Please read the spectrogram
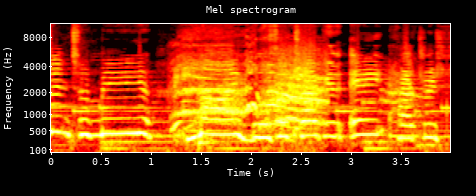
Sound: birds squawking angrily

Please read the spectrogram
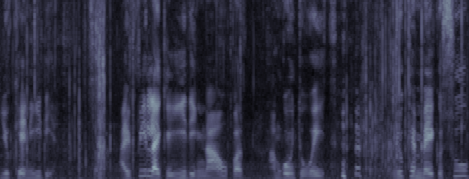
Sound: laughs

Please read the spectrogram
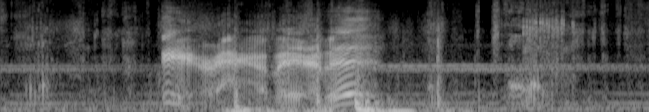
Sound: sniffling; exclaims

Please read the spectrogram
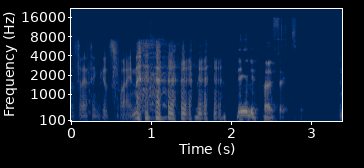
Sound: laughs

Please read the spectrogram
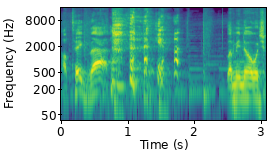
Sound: laughing

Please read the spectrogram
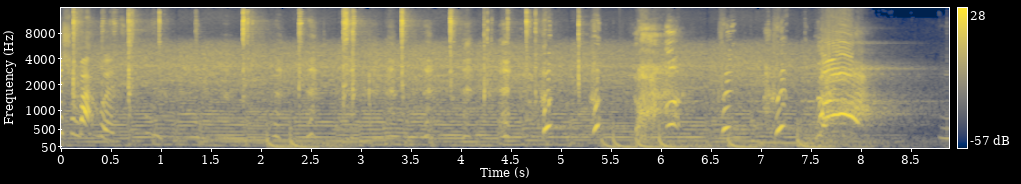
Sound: fencing noises

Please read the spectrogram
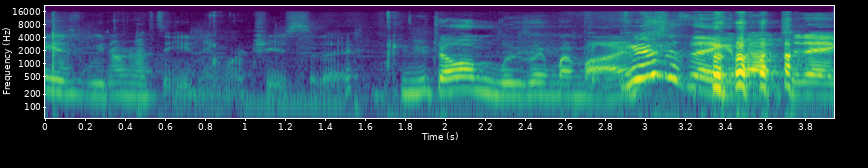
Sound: laughs

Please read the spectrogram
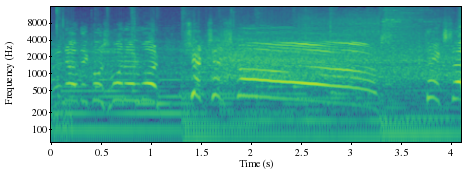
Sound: crowd cheer!

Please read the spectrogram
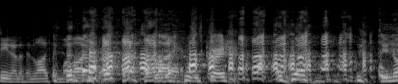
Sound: group chattering

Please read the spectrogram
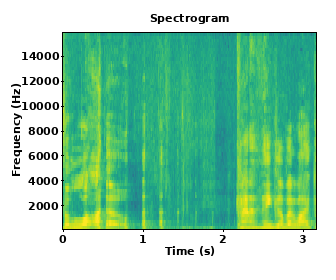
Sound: laughs

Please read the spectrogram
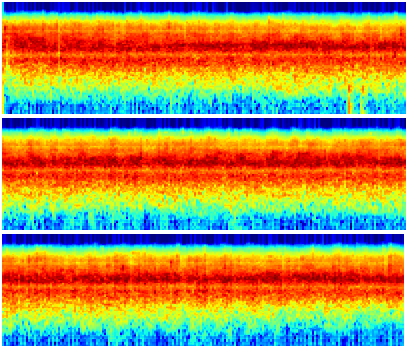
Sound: applause

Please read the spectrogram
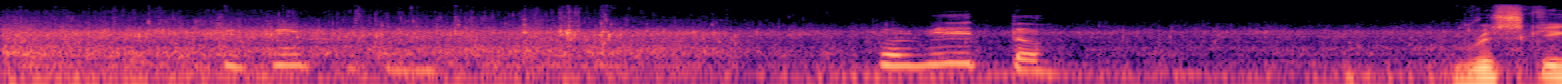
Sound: child speaking in foreign language

